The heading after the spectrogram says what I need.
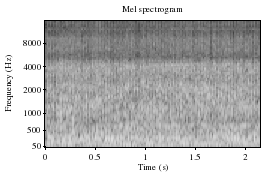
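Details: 1960 Mercedes-Benz 190D diesel after it suddenly stopped, now with worn original straps replaced by new ground straps and battery terminals: steady idle clatter with no stumbles or dropouts, holding speed evenly.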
